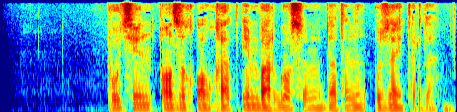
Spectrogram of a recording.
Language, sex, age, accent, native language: Uzbek, male, 18-24, Andijon, Uzbek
